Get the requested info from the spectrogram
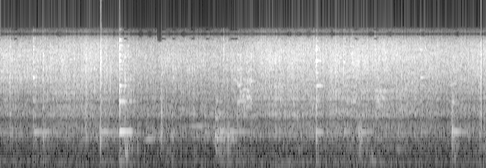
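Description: Sliced brinjal and green chillies sizzling in hot oil in a steel pot, with a steady hiss. A metal spatula stirring them clinks and scrapes against the pot at irregular moments, about once a second.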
